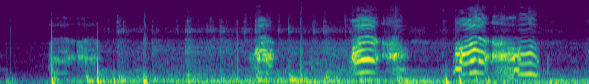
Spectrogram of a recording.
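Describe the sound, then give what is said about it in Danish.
A spotted-looking seal pup calling, with a few short nasal, bleating cries in close succession, fairly loud, over a steady rumbling background of wind or surf. “Men virkelig nuttet lille sælunge, som altså siger sådan her.”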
